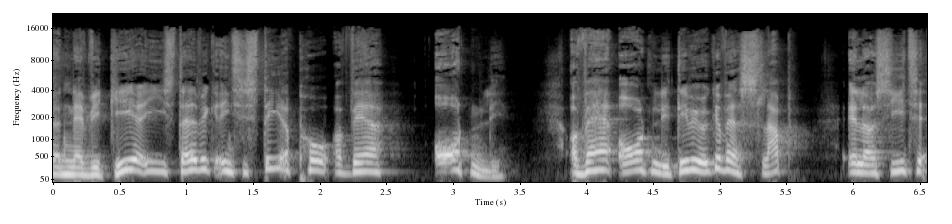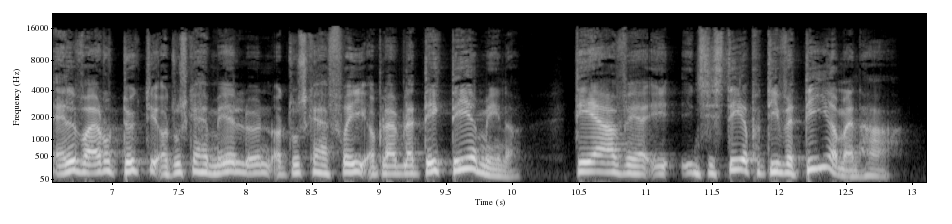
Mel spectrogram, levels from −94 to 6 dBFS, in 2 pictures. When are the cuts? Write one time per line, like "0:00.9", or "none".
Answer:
none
